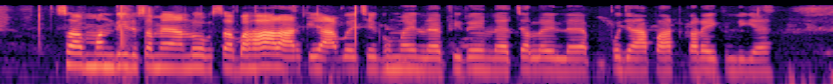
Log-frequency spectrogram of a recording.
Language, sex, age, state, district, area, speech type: Maithili, female, 45-60, Bihar, Madhepura, urban, spontaneous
